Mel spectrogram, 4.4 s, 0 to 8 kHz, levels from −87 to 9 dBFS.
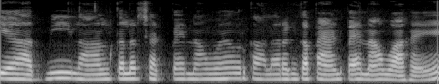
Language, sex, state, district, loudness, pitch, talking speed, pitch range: Hindi, female, Odisha, Khordha, -17 LUFS, 185 Hz, 220 wpm, 175-190 Hz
